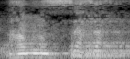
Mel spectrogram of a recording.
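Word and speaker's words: همزة: হামজা, টান হবে না। আমি দেখিয়ে দিয়েছিলাম যে এটা উচ্চারণের সময় কি হবে না, টান হবে না এই অক্ষর পড়ার সময়।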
